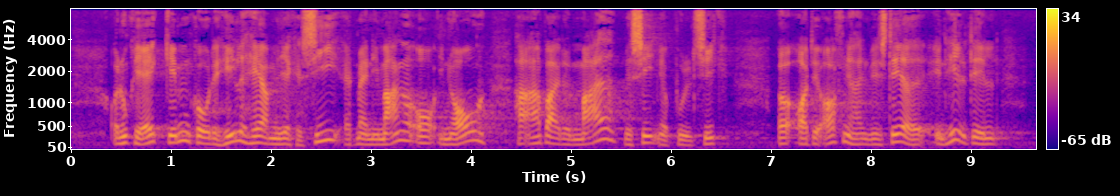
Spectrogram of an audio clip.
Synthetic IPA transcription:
ʔɒ̽nukʰæjɑ̈e̝ɡ̥əɡ̥emm̩ɡ̥ɔ̰ːɾ̥e̝ɦe̝ːləɦæɐ̰menjɑ̈ɪkʰæsiːæd̥mænimɑ̈ŋəʔɒ̰ːinɒʊhɑ̈ʔɑ̈ːb̥ɑ̈ɪ̰d̥ð̞̩ˠmɑ̈ːð̞̩ˠmese̝̰ːnjɐpʰo̝lit͡sʰiɡ̥ | ɒ̽d̥e̝ʔɒ̽fn̩dlihɑ̈e̝nʋesd̥e̝̰ːɐð̞ˠe̝nɦe̝̰ːld̥e̝̰ːl

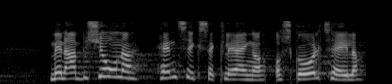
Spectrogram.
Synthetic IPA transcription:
menɑ̈mb̥iɕo̝̰ːnɐhense̝ɡ̥̚d̥sæɐkʰleɐ̰eŋɐɒ̽sɡ̥ɔːlt͡sʰɛːlɐ

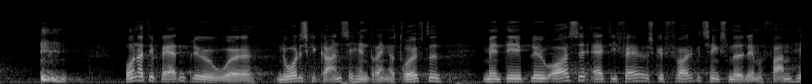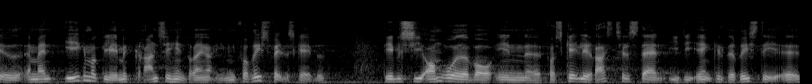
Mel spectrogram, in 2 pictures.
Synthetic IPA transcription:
ɔ̽n̰ɐd̥e̝b̥æd̥n̩b̥le̝ʊno̝ɐɾisɡ̥əɡ̥ʁansəɦend̥ʁeŋɐd̥ʁœfd̥ð̞̩ˠ | mend̥e̝b̥le̝ʊʔɒ̽səʔæd̥ifæsɡ̥əfɒ̽lɡ̥ət͡sʰe̝ŋ̰smeð̞ˠlem̰ɐfʁamɦḛːʊð̞̩ˠæmæne̝ɡ̥əmɒ̽ɡ̥leməɡ̥ʁansəɦen̰d̥ʁeŋ̰ɐʔe̝nn̩fɒ̽ʁisfel̰əsɡ̥ɛ̰ːb̥ð̩ˠ | d̥e̝ʋe̝lsiːʔɒ̽mʁɔ̽ːð̞ˠɐʋɒʔe̝nfɒ̽sɡ̥el̰iʁad̥st͡sʰe̝lsd̥æn̰id̥iʔeŋ̰ɡ̥l̩d̥əis

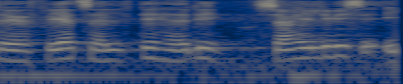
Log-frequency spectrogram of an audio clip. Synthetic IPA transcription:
əfle̝ːɐt͡sʰæld̥e̝ɦæðˠəd̥i | sɒ̽ɦeldiʋḭːs

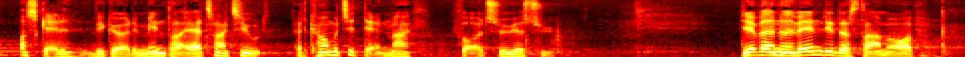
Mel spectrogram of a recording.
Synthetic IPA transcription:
ɒ̽sɡ̥ælʋe̝ɡ̥ɶːɐɾe̝me̝nd̥ʁɐæd̥ʰʁɑ̈ɡ̥̚t͡sʰiʊd̥ʔæd̥̚kʰɒ̽mət͡sʰe̝ld̥ænmɑ̈ːɡ̥ | fɒ̽æd̥søːæsy̰ːl | d̥e̝hɑ̈ʋæːɐðˠnøð̞ˠʋen̰d̥id̥æsd̥ʁɑ̈məɒ̽b̥

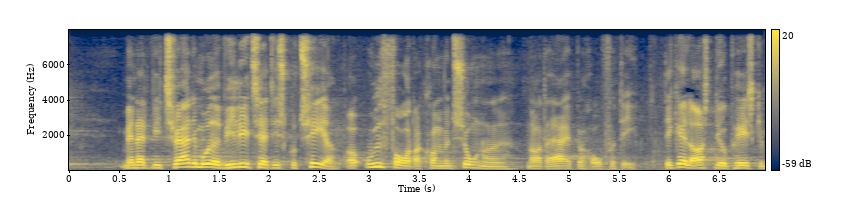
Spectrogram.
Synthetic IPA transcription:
menæd̥ʋit͡sʰʋæɐd̥imo̝ð̞ˠæɐʋilit͡sʰe̝læd̥isɡ̥ut͡sʰe̝̰ːɐʔɒ̽ʔuð̞ˠfɒːd̥ʁɐkʰɒ̽nʋenɕo̝̰ːnɐnənɒd̥ɑ̈æɐe̝d̥̚b̥e̝hɒʊfɒ̽d̥e̝ | d̥e̝ɡ̥el̰ɐɒ̽sə̥d̥enøʊo̝pʰḛːisɡ̥ə

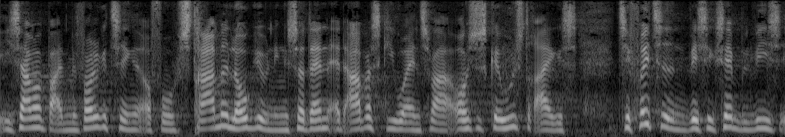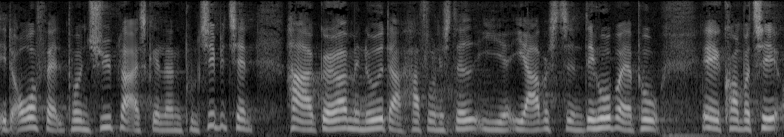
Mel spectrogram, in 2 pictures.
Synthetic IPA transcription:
isɑ̈mɑ̈ːb̥ɑ̈ɪ̰d̥əmefɒ̽lɡ̥ət͡sʰe̝ŋ̰ð̞̩ˠɒ̽fɔ̽sd̥ʁɑ̈məð̩ˠlɒʊɡ̥iʊne̝ŋ̩sɒ̽d̥ænæd̥ɑ̈ːb̥ɑɪdsɡ̥iːʊɐænsʋɑ̰̈ːʔɒ̽səsɡ̥æuð̞ˠsd̥ʁaɡ̥əs | t͡sʰe̝lfʁit͡sʰið̞̰ˠn̩ʋe̝seɡ̥sem̰b̥l̩ʋḭːse̝d̥ɒʊɐfæl̰pʰɒ̽e̝nsyːpʰlɑ̰̈ɪ̰sɡ̥elɐe̝npʰo̝lit͡sʰḭːb̥eɕʰen̰d̥ | hɑ̈æɡ̥ɶːɐmenɔ̽ːð̞̩ˠd̥ɑ̈hɑ̈fɔ̽nð̩ˠsd̥eð̞ˠiːɑ̈ːb̥ɑ̈ɪd̥st͡sʰiðˠn̩d̥e̝ɦɔ̽ːb̥ɐjɑ̈ɪpʰɔ̽kʰɒ̽m̰ɐt͡sʰe̝

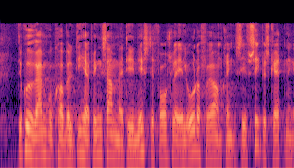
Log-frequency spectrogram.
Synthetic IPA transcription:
d̥e̝kujoʋæːɐmænkʰukʰɒ̽b̥ləd̥iheɐ̰pʰeŋəsɑ̈m̰n̩med̥e̝nesd̥əfɒːslɛ̰ɪelɔ̽ːɾɒfɶɐɒ̽mkʰʁeŋ̰se̝efse̝̰ːb̥e̝sɡ̥æd̥ne̝ŋ

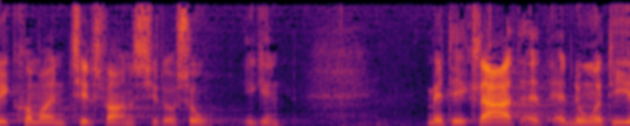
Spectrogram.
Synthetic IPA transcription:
eɡ̥kʰɒ̽m̰ɐe̝nt͡sʰe̝lsʋɑ̰̈ːnəsit͡sʰuæɕo̝̰ːniɡ̥en | mend̥e̝æɐkʰlɑ̰̈ːd̥æ̥æd̥no̝ːnæd̥i

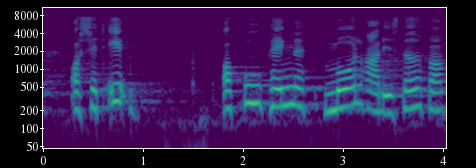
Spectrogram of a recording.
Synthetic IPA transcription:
ʔɒ̽sed̥e̝n̰ | ɒ̽b̥ʁuːpʰeŋənəmɔ̽ːlʁɑ̈ɾəisd̥eð̞ˠfɒ̽

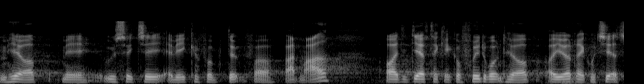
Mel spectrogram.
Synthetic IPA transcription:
mɦḛɐɒ̽b̥meuð̞ˠse̝ɡ̥̚t͡sʰe̝æʋieɡ̥kʰæfɔ̰̽ːb̥e̝d̥øm̰d̥fɒ̽ʁɑ̈d̥mɑ̈ːð̞̩ˠ | ɒ̽æd̥e̝d̥æɐefd̥ɐkʰæɡ̥ɔ̰̽ːfʁid̥ʁɔ̽n̰d̥hḛɐ̰ɒ̽b̥ɒ̽øːɐdn̩ʁɛkʰʁut͡sʰe̝̰ːɐ

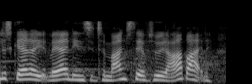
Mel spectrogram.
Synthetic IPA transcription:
ləsɡ̥æɾɐʋæːɐe̝de̝nsit͡sʰæmɑ̈ŋ̰t͡sʰe̝æfɒsø̰ɪ̰ɑ̈ːb̥ɑ̈ɪ̰d̥ə

